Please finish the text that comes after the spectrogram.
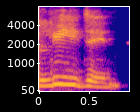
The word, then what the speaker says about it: lead in: If you want to lead in the students, then the stress is on the particle.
